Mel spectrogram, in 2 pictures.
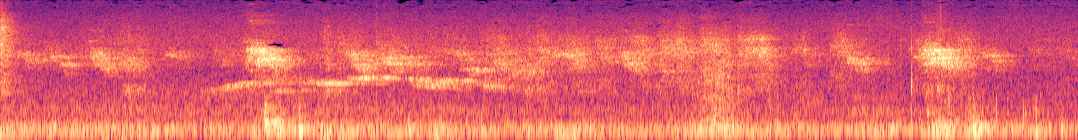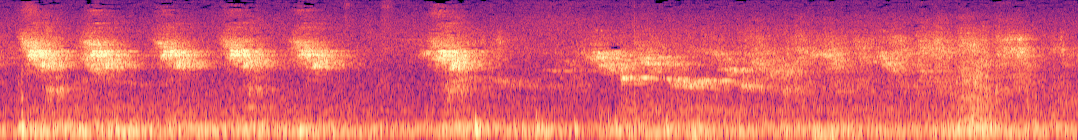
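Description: Small birds chirping: scattered short, high chirps, with a quick run of about six chirps near the middle.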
